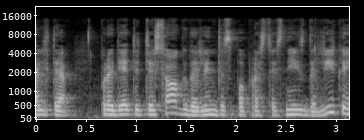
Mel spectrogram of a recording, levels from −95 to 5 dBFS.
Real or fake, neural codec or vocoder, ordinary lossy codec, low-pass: fake; vocoder, 44.1 kHz, 128 mel bands, Pupu-Vocoder; AAC, 96 kbps; 14.4 kHz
